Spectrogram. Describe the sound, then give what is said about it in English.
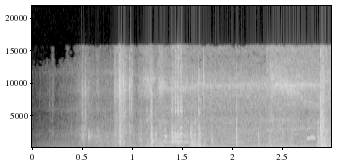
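A garbage truck and its crew work down a tree-lined street in New Orleans on a relatively mild day, its engine droning steadily while hydraulic machinery whines and metal clanks and thumps break in every second or so, growing a little louder throughout. “On a relatively mild day in New Orleans, a garbage truck and its crew made their way down a tree-lined street.”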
